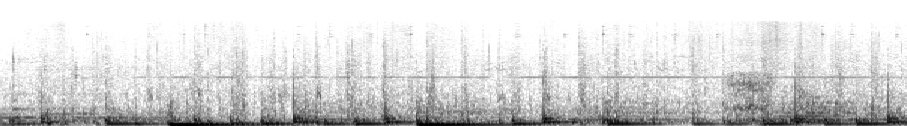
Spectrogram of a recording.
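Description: Horses walking through woodland in the Red Dead Redemption video game, hooves clip-clopping in an uneven rhythm, fairly close and loud, with a few heavier thuds and no talk over them.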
